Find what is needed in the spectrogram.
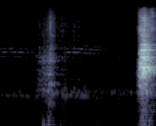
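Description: A person's short, sharp breath, like a sigh, near the end, after near quiet broken only by a faint brief rustle about half a second in.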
